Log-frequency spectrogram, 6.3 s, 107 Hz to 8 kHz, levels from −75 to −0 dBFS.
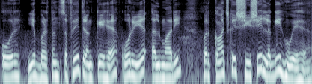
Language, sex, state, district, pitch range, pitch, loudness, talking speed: Hindi, male, Uttar Pradesh, Shamli, 145-180 Hz, 155 Hz, -11 LUFS, 165 wpm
